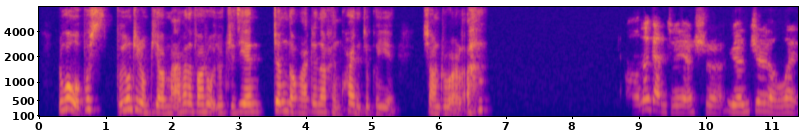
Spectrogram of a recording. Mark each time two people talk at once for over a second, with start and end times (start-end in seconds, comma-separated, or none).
none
